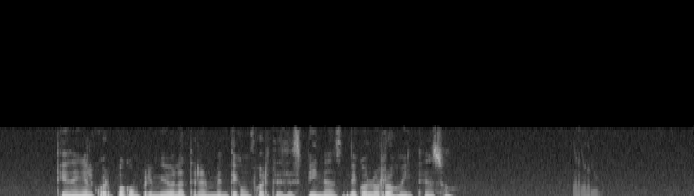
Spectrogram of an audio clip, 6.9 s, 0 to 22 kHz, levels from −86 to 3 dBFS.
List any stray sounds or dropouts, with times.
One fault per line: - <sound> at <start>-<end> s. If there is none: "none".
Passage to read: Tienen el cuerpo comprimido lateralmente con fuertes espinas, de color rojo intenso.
- chirp at 5.7-6.1 s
